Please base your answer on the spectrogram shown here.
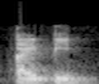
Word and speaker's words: chitin: There cell wall is made up of tough and complex sugar called काइटिन। अभी spelling CHITIN है, लेकिन इसका जो प्रोनाउंसिएशन है वो काइटिन है।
